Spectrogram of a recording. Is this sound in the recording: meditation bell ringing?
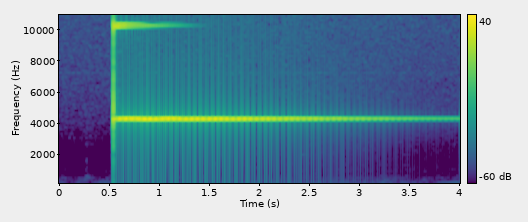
yes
